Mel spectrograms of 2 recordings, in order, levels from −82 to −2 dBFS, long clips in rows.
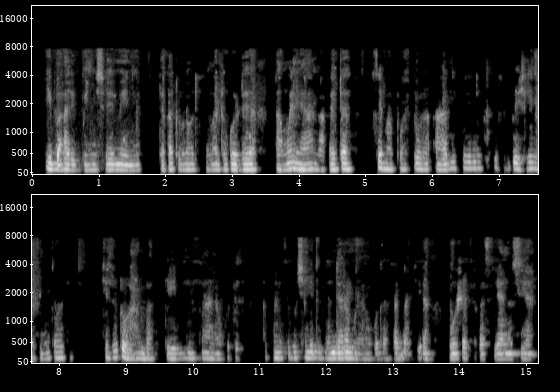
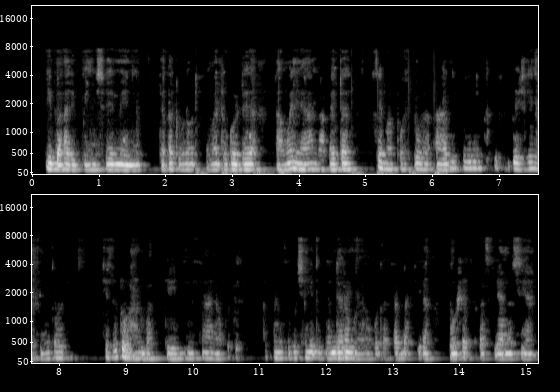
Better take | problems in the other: first | background sound (Walk, footsteps); 18 dB below the speech // room echo; dies away in 0.2 s

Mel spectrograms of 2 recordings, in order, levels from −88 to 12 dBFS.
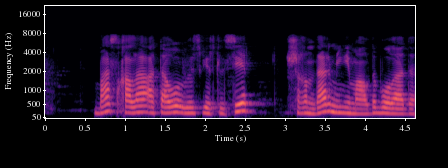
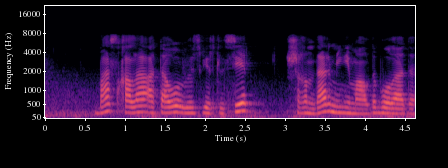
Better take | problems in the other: first | background sound (Thunder / Rain); 17 dB below the speech

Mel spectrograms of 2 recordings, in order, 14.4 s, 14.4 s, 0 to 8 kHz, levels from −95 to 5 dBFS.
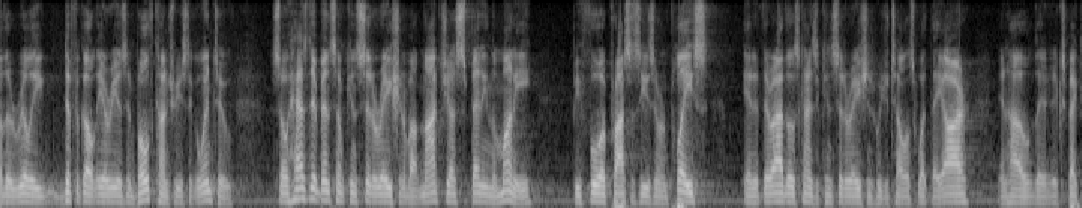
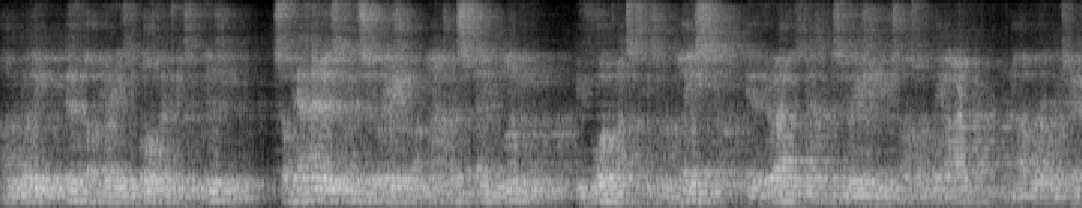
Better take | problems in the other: first | noise reduction (neural separator model SepFormer DNS4)

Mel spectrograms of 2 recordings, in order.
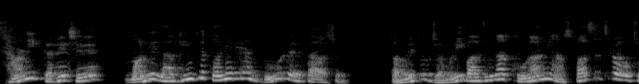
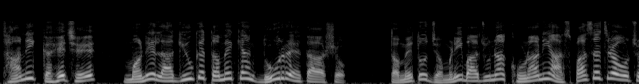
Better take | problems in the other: second | noise reduction (neural mask model DeepFilterNet 3)

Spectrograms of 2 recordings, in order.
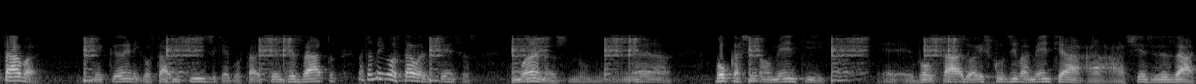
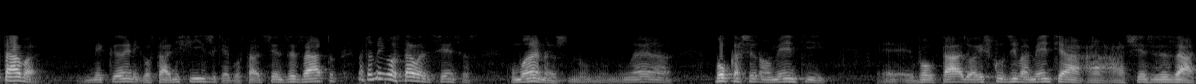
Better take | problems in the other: second | background sound (Fart); 11 dB below the speech

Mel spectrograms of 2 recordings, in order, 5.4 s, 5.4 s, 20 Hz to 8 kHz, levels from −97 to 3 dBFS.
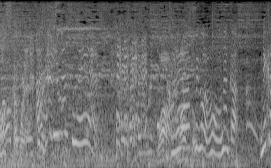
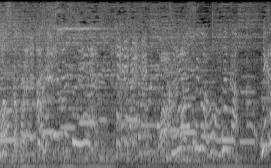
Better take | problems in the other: first | background sound (Wind instrument, woodwind instrument); 8 dB below the speech // room echo; dies away in 0.2 s

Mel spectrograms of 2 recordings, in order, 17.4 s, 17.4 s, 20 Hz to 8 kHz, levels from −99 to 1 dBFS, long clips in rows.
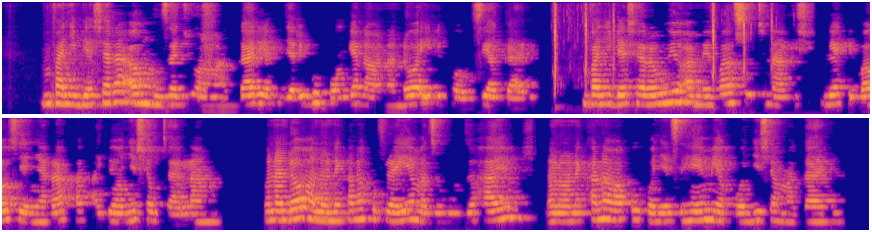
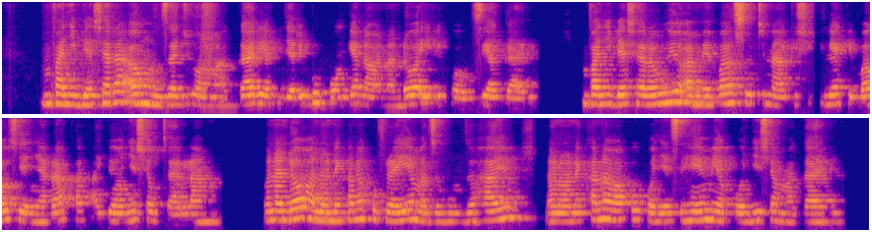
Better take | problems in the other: second | noise reduction (classical method Wiener filter)

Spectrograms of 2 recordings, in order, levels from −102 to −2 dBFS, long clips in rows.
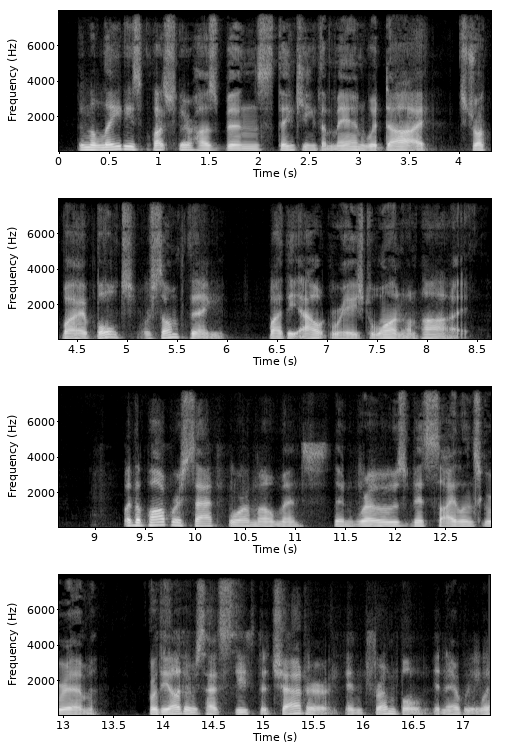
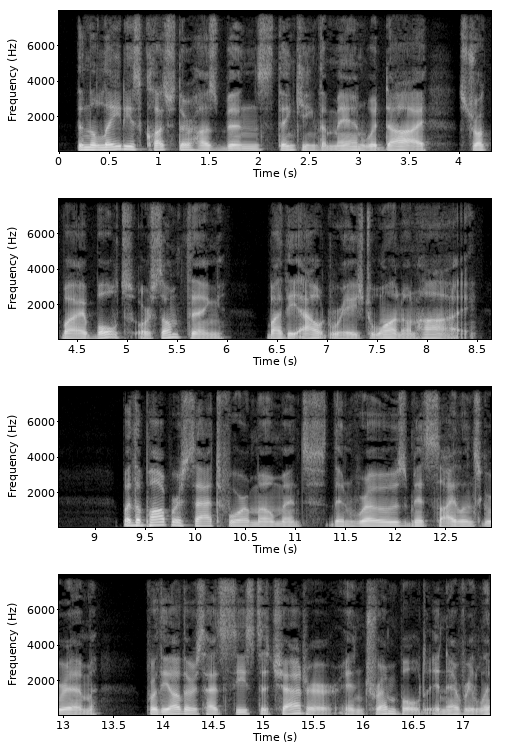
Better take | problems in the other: second | noise reduction (neural mask model DeepFilterNet 3)

